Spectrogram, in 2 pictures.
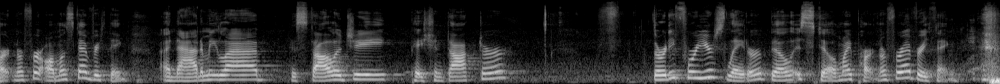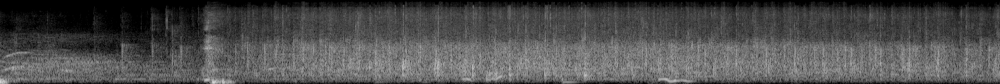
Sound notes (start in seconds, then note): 10.0 audience exclaims; 11.9 applause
